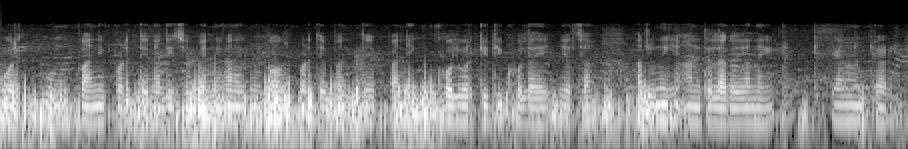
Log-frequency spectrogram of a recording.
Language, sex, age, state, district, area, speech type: Marathi, male, 18-30, Maharashtra, Hingoli, urban, spontaneous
